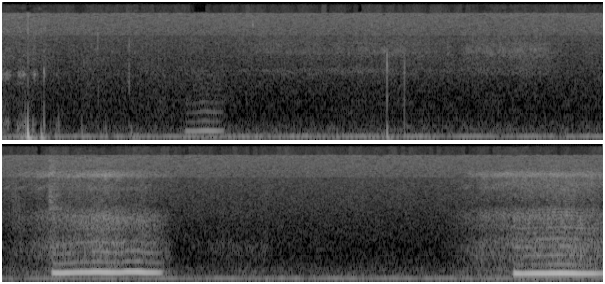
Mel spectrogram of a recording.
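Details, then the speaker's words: A sleeping cat, described as chunky, snores until it is woken up. "my cat is snoring can you hear him hold up"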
